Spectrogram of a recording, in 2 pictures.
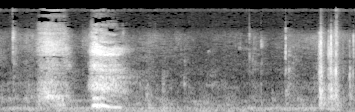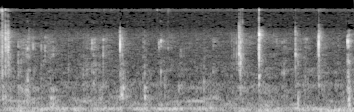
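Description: Two short bursts of voice in the first second or so, then light crinkling and small clicks of a plastic Sour Patch Kids packet being handled as sweets are picked out of it.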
